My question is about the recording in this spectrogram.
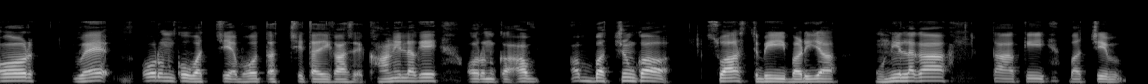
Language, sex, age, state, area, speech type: Hindi, male, 18-30, Rajasthan, rural, spontaneous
